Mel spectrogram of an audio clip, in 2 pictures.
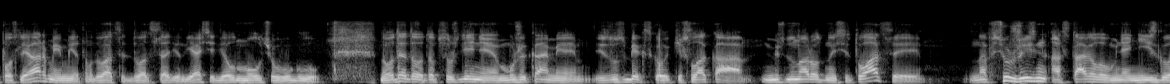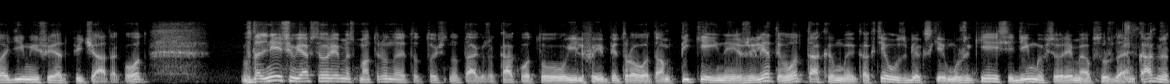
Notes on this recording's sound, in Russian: По телефону.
